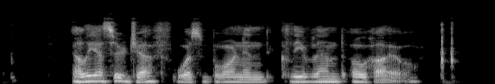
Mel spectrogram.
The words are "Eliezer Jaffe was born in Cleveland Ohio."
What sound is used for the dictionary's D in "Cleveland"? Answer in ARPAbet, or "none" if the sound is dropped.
D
